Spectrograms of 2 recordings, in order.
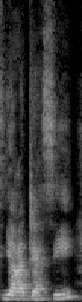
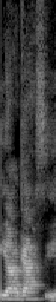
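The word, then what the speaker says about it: Yaa Gyasi: gassy here we've got i always get it wrong i hear that it's ya jessie but i pronounce it ya yargassee i think it is your jessie and i feel really like i think it's here jessie and i've got her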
